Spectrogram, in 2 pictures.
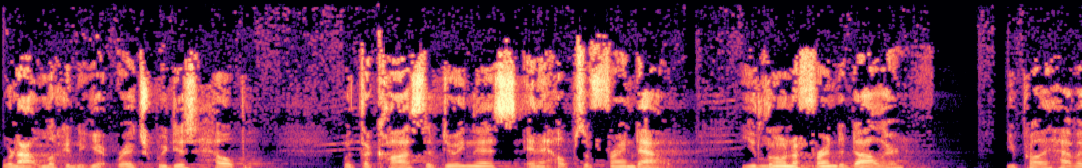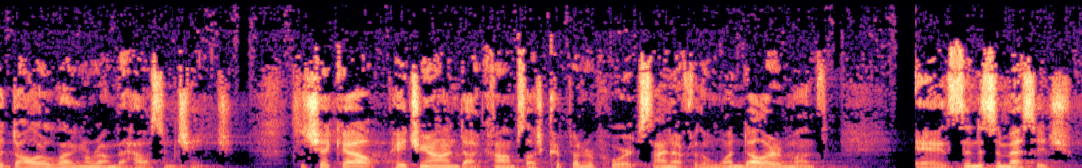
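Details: Adult male speaker; normal voice.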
